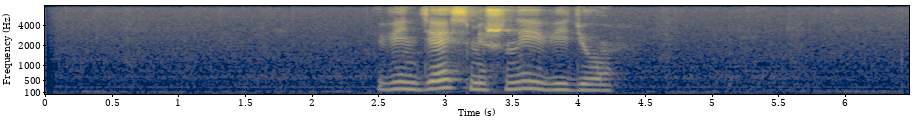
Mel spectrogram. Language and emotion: Russian, neutral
